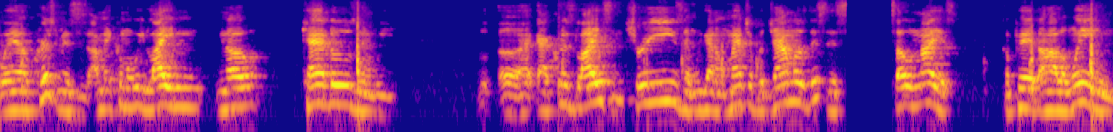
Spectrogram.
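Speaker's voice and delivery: ordinary talk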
